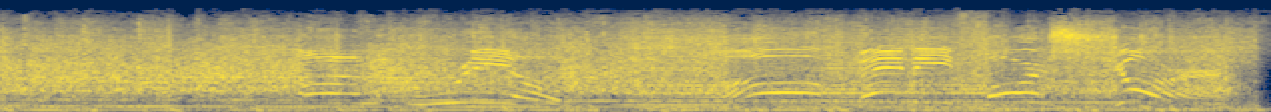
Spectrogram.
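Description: Sports-radio intro montage: music mixed with sports sound clips, a dense wash of crowd noise with many short rising-and-falling whoops or squeals over held tones. It cuts off suddenly at the end.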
